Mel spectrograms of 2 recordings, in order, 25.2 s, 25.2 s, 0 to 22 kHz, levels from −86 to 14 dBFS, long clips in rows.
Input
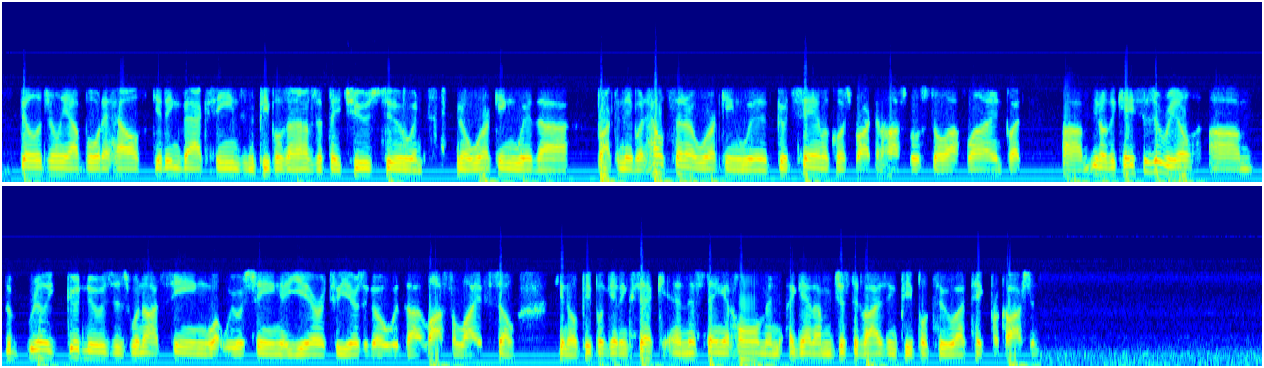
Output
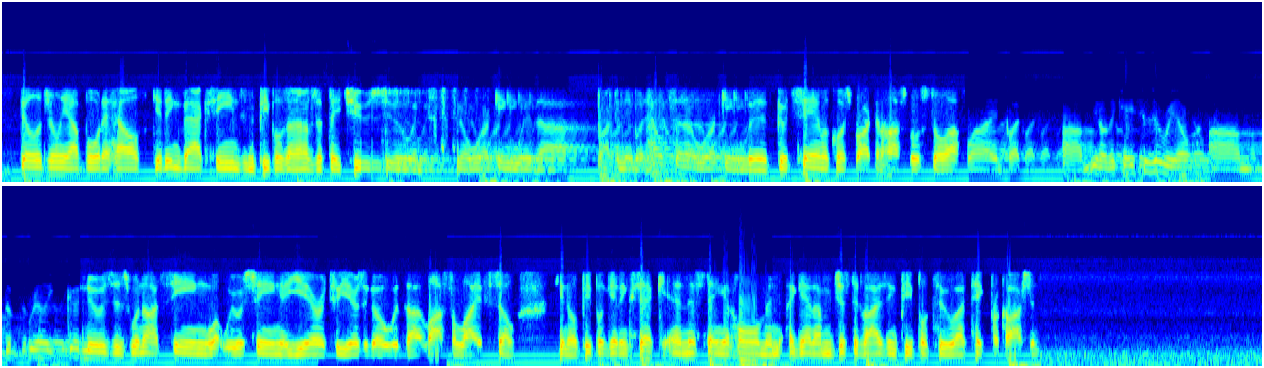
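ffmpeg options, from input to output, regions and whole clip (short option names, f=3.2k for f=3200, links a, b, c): -filter_complex "[0:a]asettb=1/sr,asplit=3[a][b][c];[a]atrim=end=3.584[d];[b]atrim=start=3.58:end=7.47,asetpts=PTS-STARTPTS,afade=t=in:d=0.004:c=qsin,afade=t=out:st=3.886:d=0.004:c=qsin,acompressor=threshold=-32dB:ratio=10:attack=3.2:release=140:knee=1:detection=peak,aecho=1:1:112|224|336|448|560|672:0.376|0.195|0.102|0.0528|0.0275|0.0143,atrim=end_sample=171549[e];[c]atrim=start=7.466[f];[d][e]acrossfade=d=0.004:c1=hsin:c2=qsin[g];[g][f]acrossfade=d=0.004:c1=qsin:c2=hsin,asettb=1/sr,asplit=3[h][i][j];[h]atrim=end=9.624[k];[i]atrim=start=9.62:end=13.38,asetpts=PTS-STARTPTS,afade=t=in:d=0.004:c=qsin,afade=t=out:st=3.756:d=0.004:c=qsin,asplit=2[l][m];[m]adelay=156,lowpass=f=870:p=1,volume=-18dB,asplit=2[n][o];[o]adelay=156,lowpass=f=870:p=1,volume=0.54,asplit=2[p][q];[q]adelay=156,lowpass=f=870:p=1,volume=0.54,asplit=2[r][s];[s]adelay=156,lowpass=f=870:p=1,volume=0.54,asplit=2[t][u];[u]adelay=156,lowpass=f=870:p=1,volume=0.54[v];[l][n][p][r][t][v]amix=inputs=6:normalize=0,atrim=end_sample=165816,acompressor=threshold=-39dB:ratio=2.5:attack=3.2:release=140:knee=1:detection=peak,asuperstop=centerf=3000:order=4:qfactor=0.89[w];[j]atrim=start=13.376[x];[k][w]acrossfade=d=0.004:c1=hsin:c2=qsin[y];[y][x]acrossfade=d=0.004:c1=qsin:c2=hsin,asettb=1/sr,asplit=3[z][aa][ab];[z]atrim=end=15.754[ac];[aa]atrim=start=15.75:end=17.05,asetpts=PTS-STARTPTS,afade=t=in:d=0.004:c=qsin,afade=t=out:st=1.296:d=0.004:c=qsin,highpass=180,lowpass=3k,aemphasis=mode=production:type=50fm[ad];[ab]atrim=start=17.046[ae];[ac][ad]acrossfade=d=0.004:c1=hsin:c2=qsin[af];[af][ae]acrossfade=d=0.004:c1=qsin:c2=hsin,asettb=1/sr,asplit=3[ag][ah][ai];[ag]atrim=end=19.714[aj];[ah]atrim=start=19.71:end=20.3,asetpts=PTS-STARTPTS,afade=t=in:d=0.004:c=qsin,afade=t=out:st=0.586:d=0.004:c=qsin,highshelf=f=2.7k:g=-11.5,afreqshift=-13,aeval=exprs='clip(val(0),-1,0.112)':c=same[ak];[ai]atrim=start=20.296[al];[aj][ak]acrossfade=d=0.004:c1=hsin:c2=qsin[am];[am][al]acrossfade=d=0.004:c1=qsin:c2=hsin,equalizer=f=980:t=o:w=0.5:g=-6,acompressor=threshold=-27dB:ratio=2,volume=4.5dB"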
